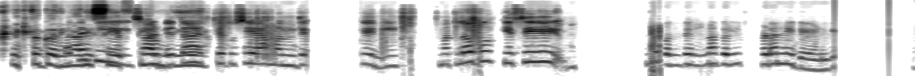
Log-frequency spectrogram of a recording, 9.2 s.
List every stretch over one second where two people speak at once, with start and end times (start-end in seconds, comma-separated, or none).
0.6-2.0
